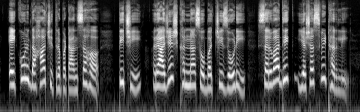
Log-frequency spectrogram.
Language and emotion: Marathi, neutral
